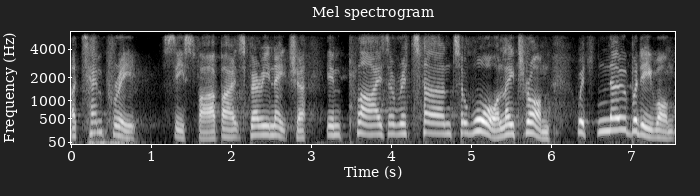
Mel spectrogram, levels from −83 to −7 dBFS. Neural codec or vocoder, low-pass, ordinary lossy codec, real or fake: codec, 16 kHz, 8 kbps, FunCodec, trained on Chinese and English, 25 frames a second; 5.4 kHz; Opus, 24 kbps; fake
